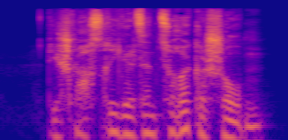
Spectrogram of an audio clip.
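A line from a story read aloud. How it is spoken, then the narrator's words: Breathed. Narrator (German): hauchte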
